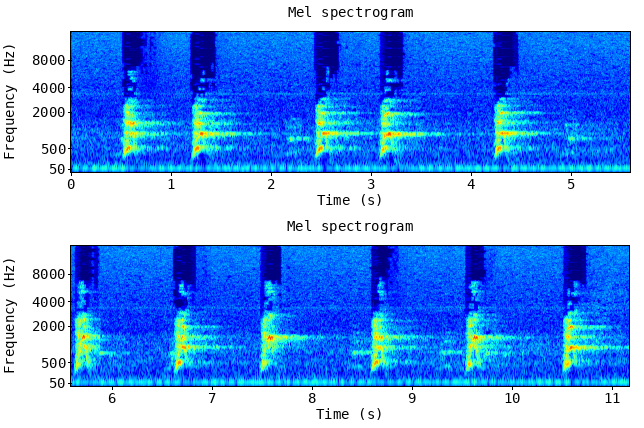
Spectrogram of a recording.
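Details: Korean night scene of a dog barking: a steady series of about a dozen sharp, ringing barks, roughly one every second, evenly paced over a faint low hum.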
